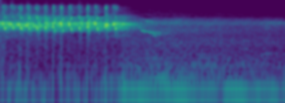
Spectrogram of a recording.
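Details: Cililin song from a clear tutor recording for cage birds: a rapid high trill of pulsing buzzy chirps lasting just over a second, followed by a faint downslurred note and a low steady hum.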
